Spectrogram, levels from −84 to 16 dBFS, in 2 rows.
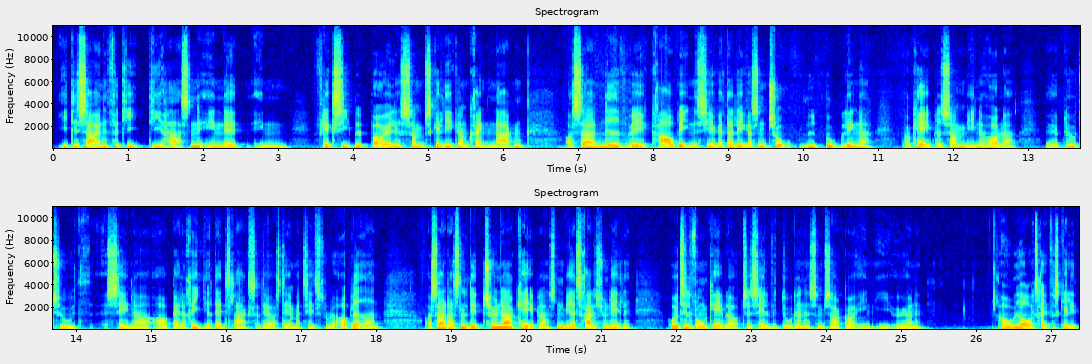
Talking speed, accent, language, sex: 155 wpm, native, Danish, male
